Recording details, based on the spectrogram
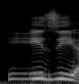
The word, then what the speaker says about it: Ez Mil: How do you pronounce it? – Easy. As in E tsaka Z. – Ah, E. Mill, M-I-L.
